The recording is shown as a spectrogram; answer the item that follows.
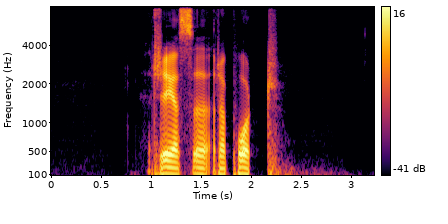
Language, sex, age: Swedish, male, 26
